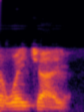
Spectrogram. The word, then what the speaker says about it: Weichai: se escribe rarísimo pero se pronuncia Weichai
